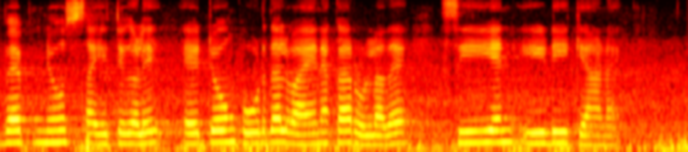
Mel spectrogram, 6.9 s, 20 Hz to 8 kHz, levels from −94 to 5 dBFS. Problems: background sounds at intervals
